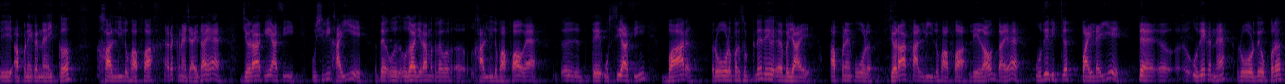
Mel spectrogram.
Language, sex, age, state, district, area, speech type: Dogri, male, 45-60, Jammu and Kashmir, Kathua, rural, spontaneous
